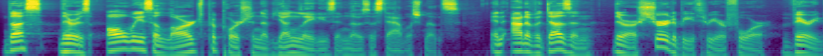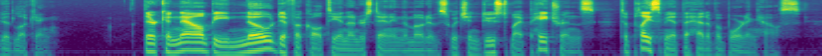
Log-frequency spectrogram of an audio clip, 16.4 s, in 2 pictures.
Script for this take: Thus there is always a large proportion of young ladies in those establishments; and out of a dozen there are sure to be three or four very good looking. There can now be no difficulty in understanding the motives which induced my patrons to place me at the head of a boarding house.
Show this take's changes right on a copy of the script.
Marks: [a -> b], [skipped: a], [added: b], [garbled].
Thus there is always a large proportion of young ladies in those establishments; and out of a dozen there are sure to be three or four very good looking. There can now be no difficulty in understanding the motives which induced my patrons to place me at the head of a boarding house.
